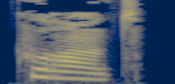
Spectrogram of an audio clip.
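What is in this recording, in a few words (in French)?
"courante", French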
